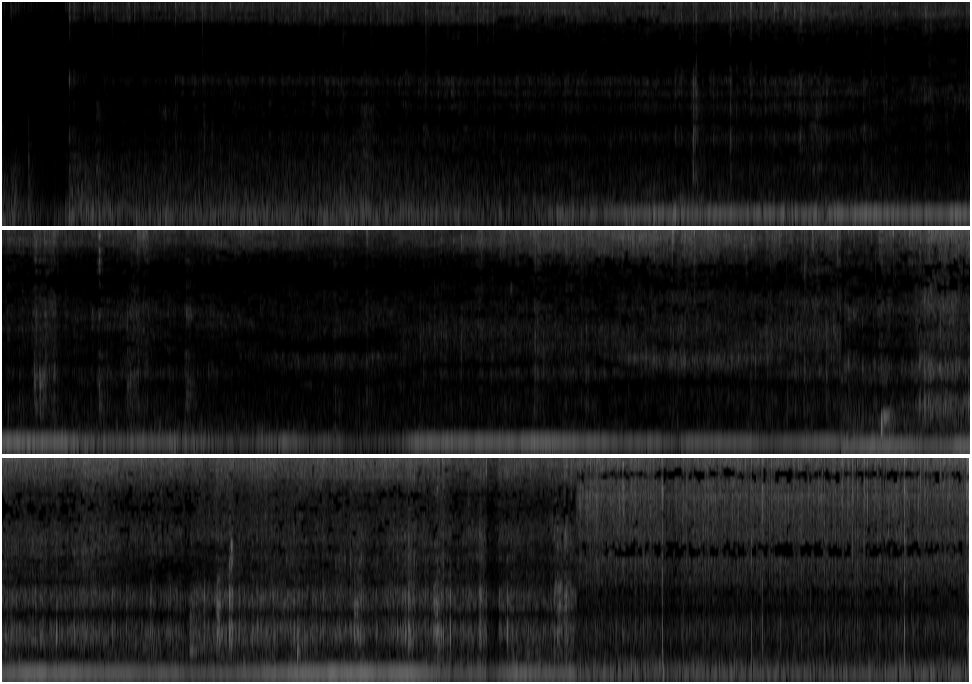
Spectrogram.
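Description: Slices of smoked beef tongue sizzling in a small cast-iron skillet over a camping stove, a steady frying hiss with a low hum underneath and a few light clicks.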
